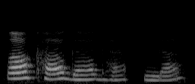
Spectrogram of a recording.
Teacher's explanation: आपकी जीभ कहीं भी स्पर्श नहीं कर रही है, यानी कि ये जो आवाज है ये आपकी कंठ से आ रही है। ठीक है, तो इसको हम कहते हैं कंठ।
